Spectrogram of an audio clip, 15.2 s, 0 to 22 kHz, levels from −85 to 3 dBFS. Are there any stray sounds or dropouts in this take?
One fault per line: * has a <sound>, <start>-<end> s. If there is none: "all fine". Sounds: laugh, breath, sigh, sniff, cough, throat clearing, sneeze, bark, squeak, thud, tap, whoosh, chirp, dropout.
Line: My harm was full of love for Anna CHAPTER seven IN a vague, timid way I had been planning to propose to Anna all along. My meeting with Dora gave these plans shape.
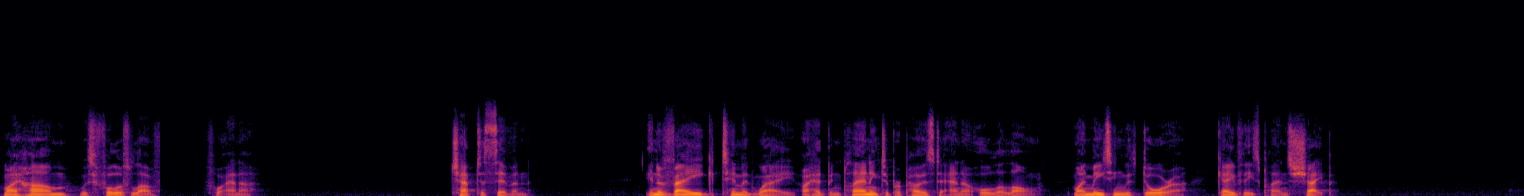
all fine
